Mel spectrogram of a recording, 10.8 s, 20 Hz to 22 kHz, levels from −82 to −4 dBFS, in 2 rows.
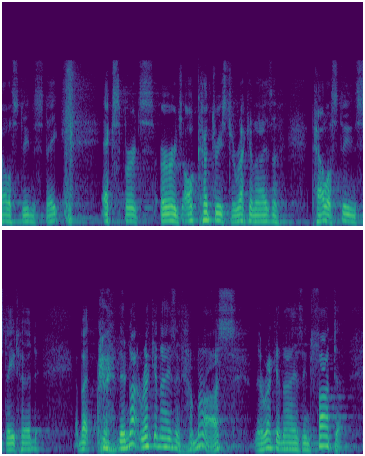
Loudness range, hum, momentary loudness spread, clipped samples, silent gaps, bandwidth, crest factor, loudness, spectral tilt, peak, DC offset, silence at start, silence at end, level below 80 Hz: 2 LU; none; 11 LU; under 0.1%; none; 7.8 kHz; 18 dB; -31 LUFS; -7.5 dB/octave; -14 dBFS; under 0.1%; 0 s; 0.05 s; -60 dBFS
